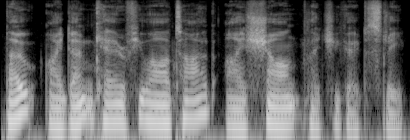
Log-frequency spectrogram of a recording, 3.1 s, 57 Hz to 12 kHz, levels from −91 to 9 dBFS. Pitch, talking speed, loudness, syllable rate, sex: 105 Hz, 290 wpm, -17 LUFS, 6.0 syllables/s, male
